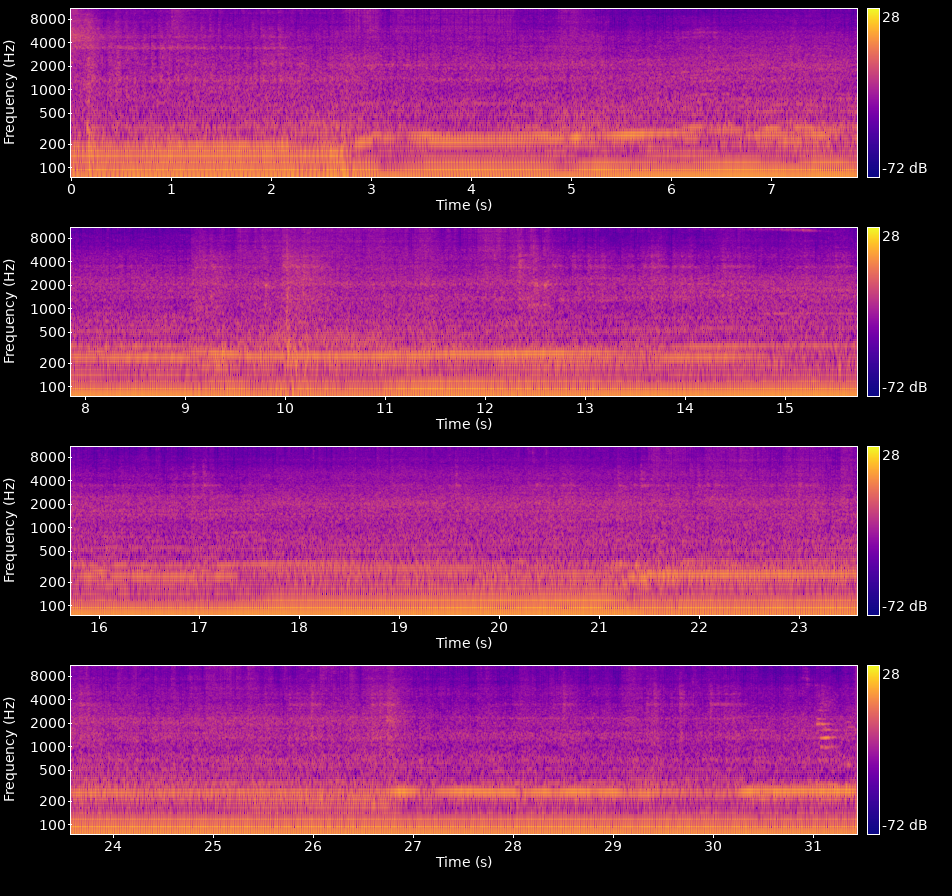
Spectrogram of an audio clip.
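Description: Diesel engine of a single-deck London bus, heard from inside the passenger saloon, pulling away about two to three seconds in, its note climbing in steps. It then runs steadily, and the note drops about twenty-one seconds in.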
